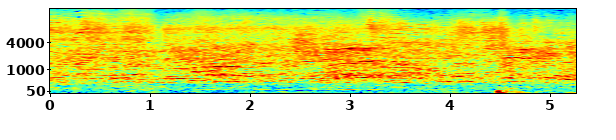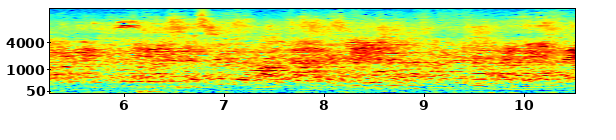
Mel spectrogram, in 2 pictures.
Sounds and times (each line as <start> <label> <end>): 0.0 people talking in the background 10.5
